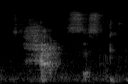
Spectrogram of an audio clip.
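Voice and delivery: conspiratorial whisper; sneaky whisper. Pretend. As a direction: whisper it like a secret plan.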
